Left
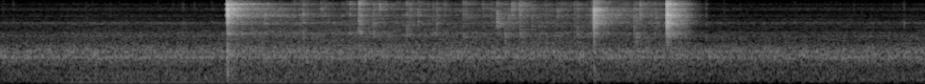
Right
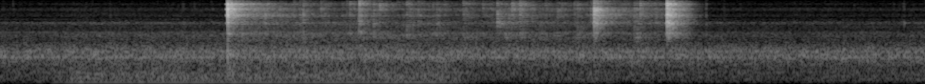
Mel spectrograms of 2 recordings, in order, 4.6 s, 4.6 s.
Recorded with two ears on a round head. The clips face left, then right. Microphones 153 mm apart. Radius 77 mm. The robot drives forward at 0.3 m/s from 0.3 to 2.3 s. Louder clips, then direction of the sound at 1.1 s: Even; 75° left (ahead or behind).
